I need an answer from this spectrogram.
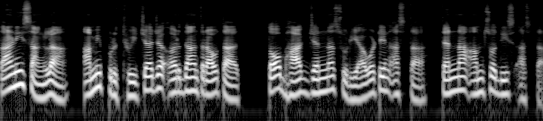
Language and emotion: Goan Konkani, neutral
